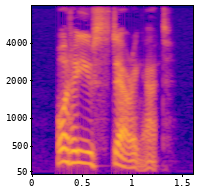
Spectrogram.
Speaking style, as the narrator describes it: He snaps

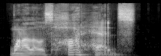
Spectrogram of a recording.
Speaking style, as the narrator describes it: the other scoffed

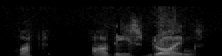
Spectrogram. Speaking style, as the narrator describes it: she faltered

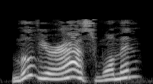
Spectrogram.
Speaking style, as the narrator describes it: I holler at her

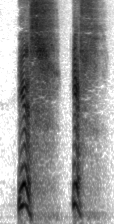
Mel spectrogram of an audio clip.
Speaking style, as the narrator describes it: he cried in a shrill voice

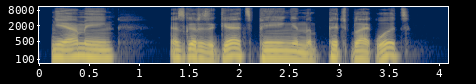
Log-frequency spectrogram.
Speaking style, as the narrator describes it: she groaned

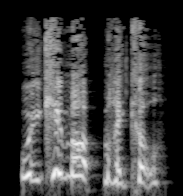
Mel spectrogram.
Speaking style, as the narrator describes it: she cried

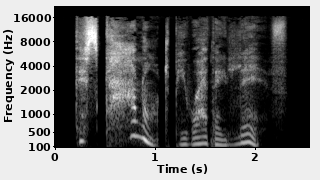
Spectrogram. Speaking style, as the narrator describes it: Lucy whispered, half in amazement, half in horror

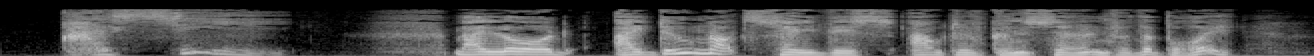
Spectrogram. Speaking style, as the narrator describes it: said Wormtail, his voice rising squeakily

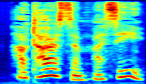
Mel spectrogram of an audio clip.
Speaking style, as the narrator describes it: she affirmed with the more earnestness, because she was so nervously conscious that she did not

